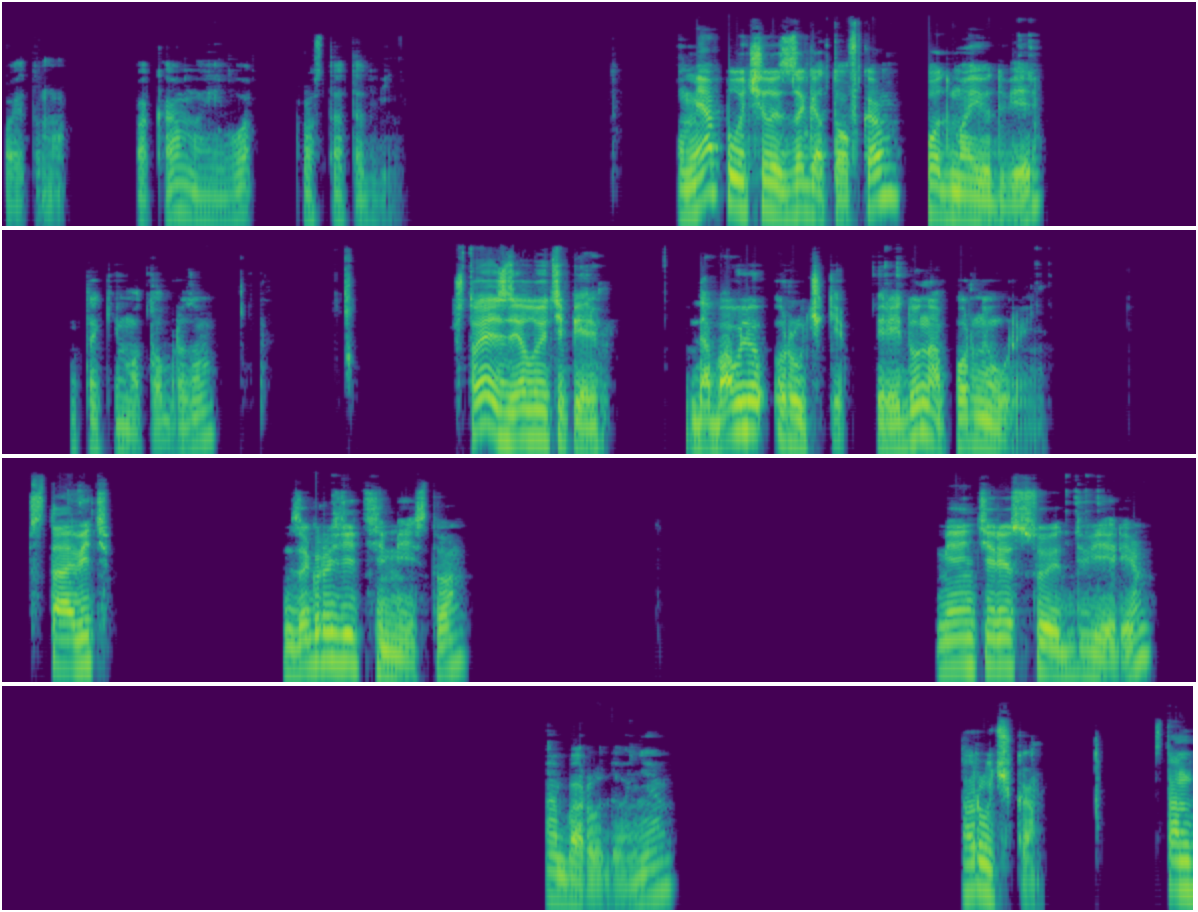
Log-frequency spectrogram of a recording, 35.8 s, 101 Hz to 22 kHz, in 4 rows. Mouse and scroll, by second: 1.2 scroll down 1, 1.8 scroll down 2, 2.5 scroll up 2, 3.1-4.1 drag, 4.5 scroll down 2, 5.0 middle click, 6.1 middle click, 6.6-7.0 scroll up 4, 7.5 click, 8.1-10.0 middle drag, 10.0-10.3 scroll down 2, 10.7 middle click, 11.7-12.1 scroll up 2, 12.4 scroll down 1, 15.3 click, 15.5 click, 16.6 click, 18.3 click, 20.3 click, 22.8 click, 23.0 click, 24.5 click, 25.8 click, 25.9 click, 29.6-30.0 scroll down 1, 30.5 click, 30.7 click, 32.7 click.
